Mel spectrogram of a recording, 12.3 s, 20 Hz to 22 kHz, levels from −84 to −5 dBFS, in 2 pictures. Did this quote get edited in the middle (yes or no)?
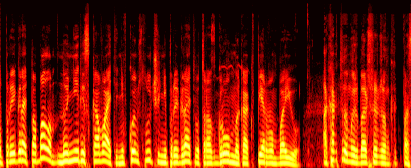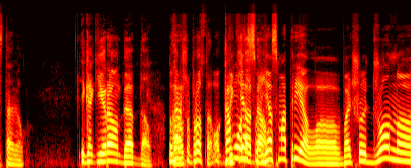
no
